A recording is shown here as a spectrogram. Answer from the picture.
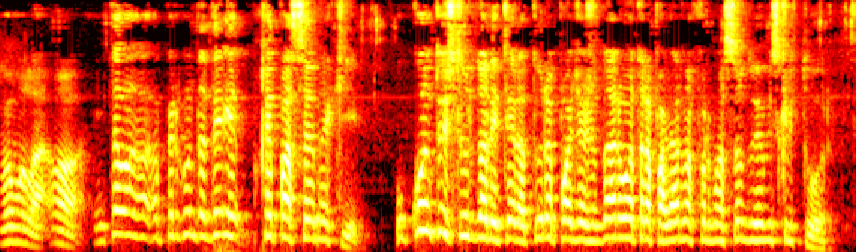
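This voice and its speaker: A man speaks very fast at a high pitch with hardly any pauses. His pitch varies in an ordinary way. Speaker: podcast co-host on writing. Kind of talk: casual chat. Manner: loud; animated.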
